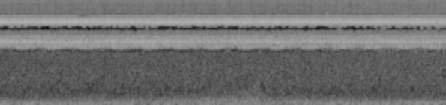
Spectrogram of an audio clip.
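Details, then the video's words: At Angkor Wat in Cambodia, grassland crickets at sunset keep up a seamless high buzzing drone in stacked bands, with steady low-frequency rumble underneath. "The Sound of Crickets at Sunset"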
